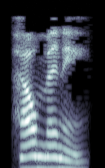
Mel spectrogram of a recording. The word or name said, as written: how many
